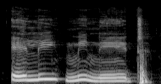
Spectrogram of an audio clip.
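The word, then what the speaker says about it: eliminate: मैंने बताया कि इ का उच्चारण आपको करना नहीं है। तो मीनिंग बनी एलिमिनेट एलिमिनेट एलिमिनेट एलिमिनेट का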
